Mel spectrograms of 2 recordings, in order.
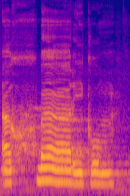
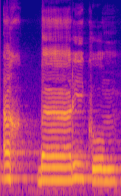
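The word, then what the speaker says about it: أَخْبَارِكُمْ: Ketika pengucapan huruf kha kita tunaikan rikhwahnya, jadi tidak terputus dengan ba. Contoh yang salah seperti ini, min akhbarikum, nah itu terputus, jadi tidak menunaikan sifat rikhwahnya kha.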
